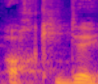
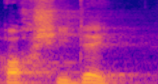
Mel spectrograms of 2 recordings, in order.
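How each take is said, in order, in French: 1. Le ch se prononce avec le son 'k'. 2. Le ch se prononce avec le son 'sh'. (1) "mais orchidée" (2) "on ne dit pas orchidée"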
